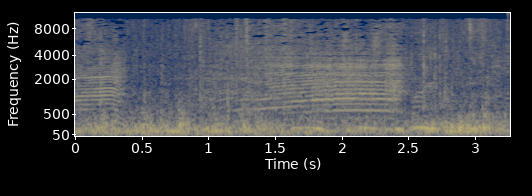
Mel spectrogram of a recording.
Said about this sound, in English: Cow.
